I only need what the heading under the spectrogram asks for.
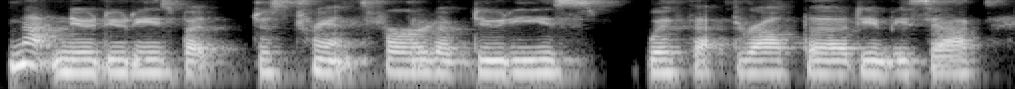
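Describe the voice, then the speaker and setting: Woman, town manager, low voice, hesitant council report. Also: monotone, moderate pace, darkish tone, a little hiss or hum. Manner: hesitant, many fillers.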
